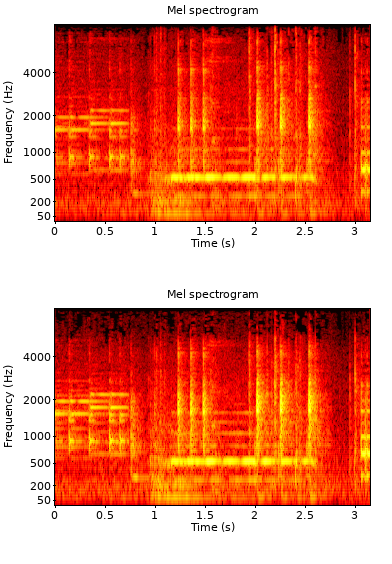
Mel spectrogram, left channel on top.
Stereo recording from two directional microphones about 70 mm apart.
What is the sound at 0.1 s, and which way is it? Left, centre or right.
Music, left.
